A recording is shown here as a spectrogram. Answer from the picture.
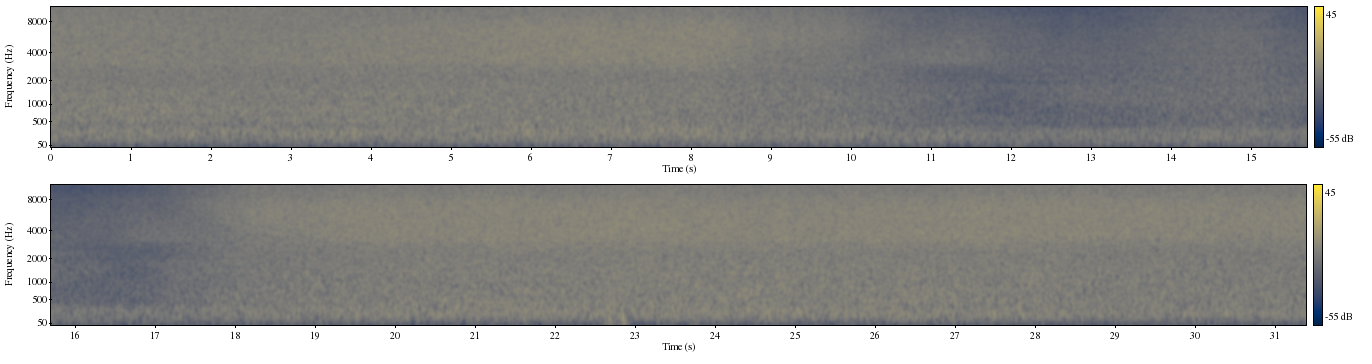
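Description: Waterfall rushing in a steady, loud wash of white water, fed by snowmelt. It dips in level for several seconds midway, then comes back full.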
